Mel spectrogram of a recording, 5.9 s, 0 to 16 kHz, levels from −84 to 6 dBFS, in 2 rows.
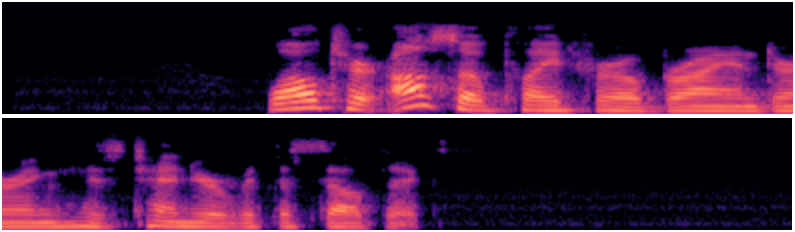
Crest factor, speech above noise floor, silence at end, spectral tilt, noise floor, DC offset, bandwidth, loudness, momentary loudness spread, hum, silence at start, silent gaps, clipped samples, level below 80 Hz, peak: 20 dB; 53 dB; 1.4 s; -6.5 dB/octave; -72 dBFS; under 0.1%; 7.6 kHz; -20 LUFS; 9 LU; none; 1 s; none; under 0.1%; -70 dBFS; -2 dBFS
